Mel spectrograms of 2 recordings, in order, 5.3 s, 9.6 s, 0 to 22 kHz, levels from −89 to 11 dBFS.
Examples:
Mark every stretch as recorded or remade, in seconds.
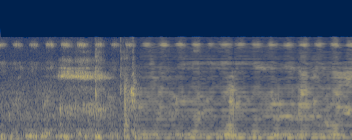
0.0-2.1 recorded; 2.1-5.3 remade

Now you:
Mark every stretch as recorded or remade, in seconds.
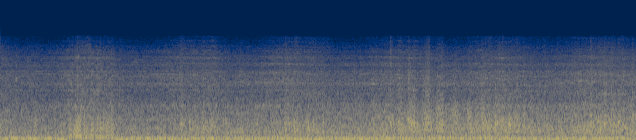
0.0-1.0 recorded; 1.0-1.7 remade; 1.7-9.6 recorded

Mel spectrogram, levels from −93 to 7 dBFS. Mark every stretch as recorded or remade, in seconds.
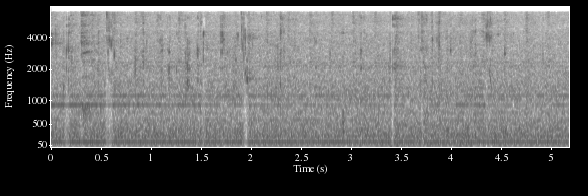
0.0-5.2 recorded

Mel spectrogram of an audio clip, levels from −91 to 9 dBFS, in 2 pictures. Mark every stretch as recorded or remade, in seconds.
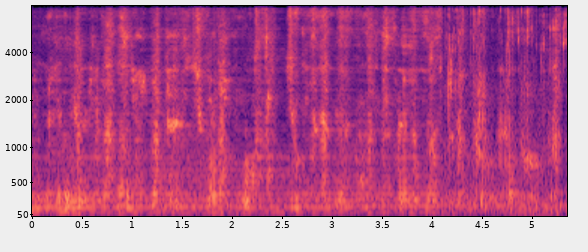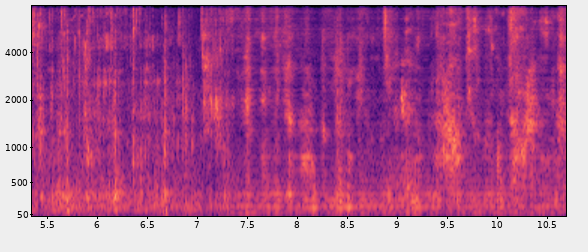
0.0-4.1 remade; 4.1-7.3 recorded; 7.3-10.7 remade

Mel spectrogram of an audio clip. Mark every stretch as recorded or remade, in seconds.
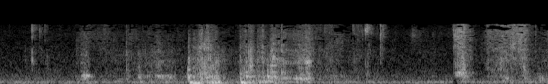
0.0-5.5 recorded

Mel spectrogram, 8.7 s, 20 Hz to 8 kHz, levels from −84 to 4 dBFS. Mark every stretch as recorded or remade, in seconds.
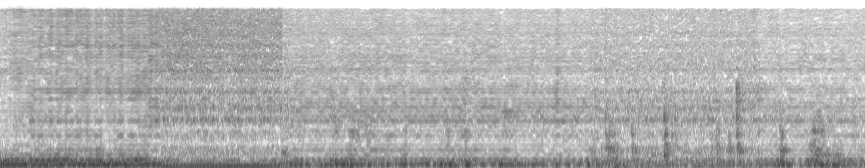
0.0-1.6 remade; 1.6-2.9 recorded; 2.9-5.9 remade; 5.9-7.6 recorded; 7.6-8.7 remade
